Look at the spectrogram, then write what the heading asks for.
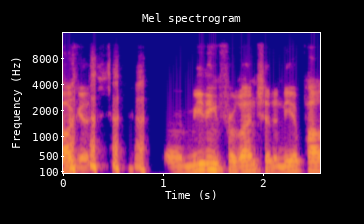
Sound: laughing

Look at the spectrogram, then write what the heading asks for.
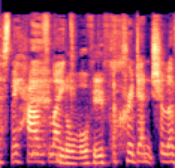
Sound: laughs

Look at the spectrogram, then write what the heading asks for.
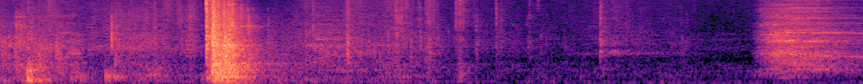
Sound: door slamming

